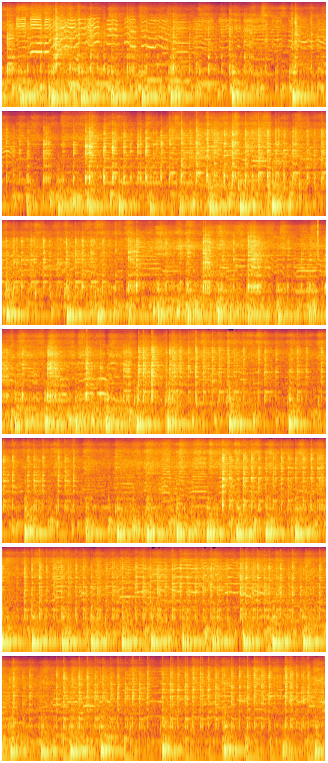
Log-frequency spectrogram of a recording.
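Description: Traditional ritual drum music: drums beaten in a steady, driving rhythm over a sustained held tone.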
